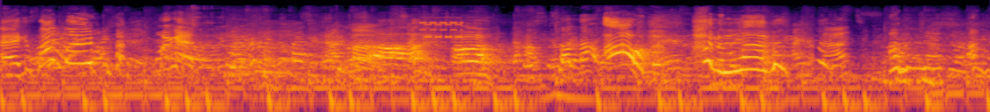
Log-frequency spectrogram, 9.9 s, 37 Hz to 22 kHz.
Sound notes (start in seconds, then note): 2.4 people chattering; 4.1 phone ringing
